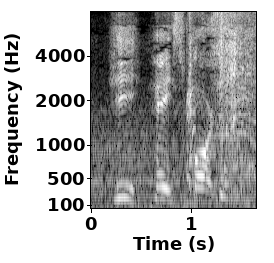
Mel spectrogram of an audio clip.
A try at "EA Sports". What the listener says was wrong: Where did you get the H from?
